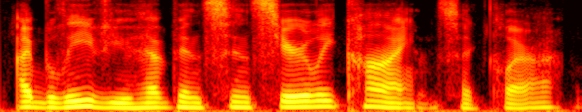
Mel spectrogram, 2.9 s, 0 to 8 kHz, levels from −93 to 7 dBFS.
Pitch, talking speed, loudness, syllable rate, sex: 135 Hz, 185 wpm, -16 LUFS, 5.6 syllables/s, female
